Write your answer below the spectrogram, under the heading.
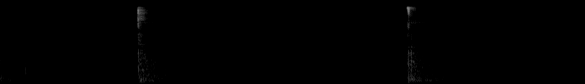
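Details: Near silence broken by two sharp knocks or clicks, with no animal voice.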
